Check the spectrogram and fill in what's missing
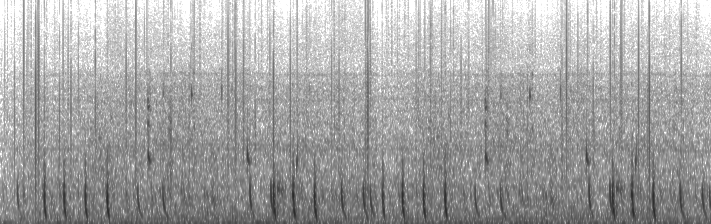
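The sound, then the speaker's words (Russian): Single drumming calls of Azov drum fish recorded underwater in calm weather: short, dull knocks sounding one after another at an uneven pace, fairly faint, over a steady low underwater hum. “Теперь слышны лишь одиночные сигналы азовских барабанщиков.”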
